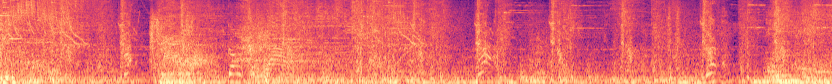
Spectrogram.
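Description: Sharp blasts and hits ring out repeatedly.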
